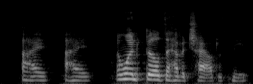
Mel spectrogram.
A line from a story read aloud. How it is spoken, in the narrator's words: Dipper sighed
